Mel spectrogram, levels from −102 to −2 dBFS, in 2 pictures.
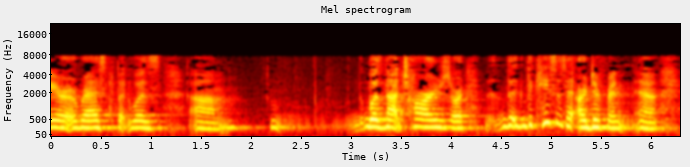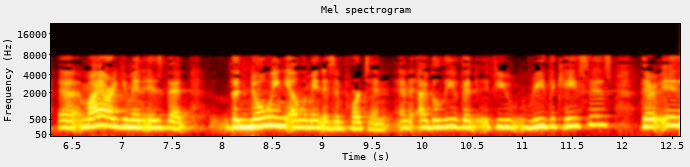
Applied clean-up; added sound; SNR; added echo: none; none; none; none.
